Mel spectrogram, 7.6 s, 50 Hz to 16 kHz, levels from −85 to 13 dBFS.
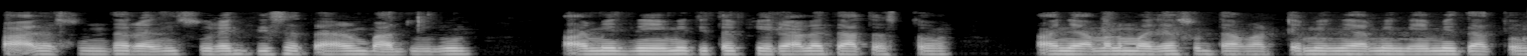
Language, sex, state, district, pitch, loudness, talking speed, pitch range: Marathi, male, Maharashtra, Chandrapur, 160 Hz, -16 LUFS, 165 wpm, 155-160 Hz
